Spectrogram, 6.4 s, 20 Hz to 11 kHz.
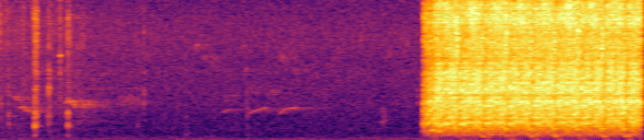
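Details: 2005 Polaris Phoenix 200cc four-stroke CVT ATV, old/cold start after jumping the solenoid: quiet clicks, then the small single abruptly catches and runs loud on starting fluid; no fuel reaching the carburettor.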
